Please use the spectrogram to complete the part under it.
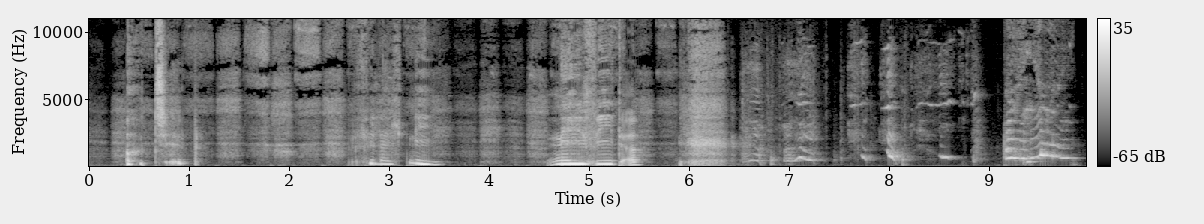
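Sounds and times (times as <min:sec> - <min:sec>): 
speech: 0:00.4 - 0:01.1, 0:02.9 - 0:03.6, 0:04.6 - 0:06.0
old dying dog whimpering as it lies down: 0:06.5 - 0:09.9.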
